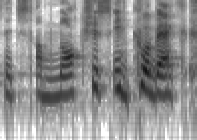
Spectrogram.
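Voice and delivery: ordinary talk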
